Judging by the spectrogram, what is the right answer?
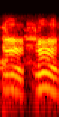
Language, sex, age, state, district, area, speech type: Kannada, male, 45-60, Karnataka, Bellary, rural, conversation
